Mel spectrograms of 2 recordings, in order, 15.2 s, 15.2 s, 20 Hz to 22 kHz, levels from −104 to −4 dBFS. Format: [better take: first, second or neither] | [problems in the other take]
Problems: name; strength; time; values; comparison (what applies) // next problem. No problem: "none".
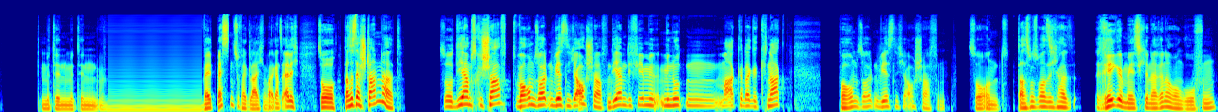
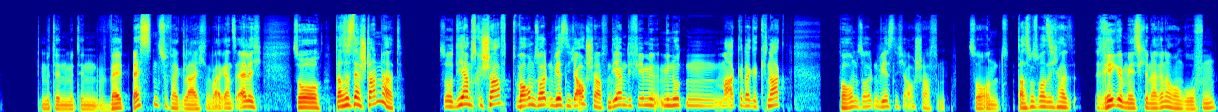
second | audio freezing; at 1.5 s for 1 s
